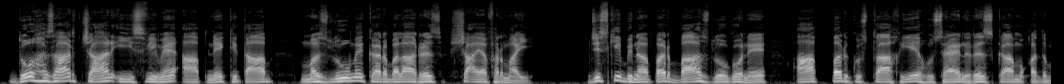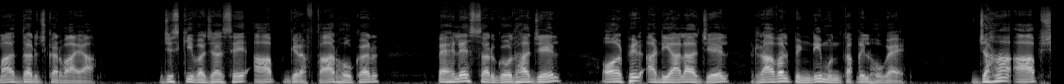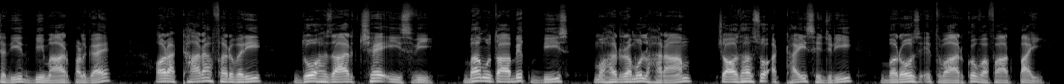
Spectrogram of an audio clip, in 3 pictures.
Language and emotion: Urdu, neutral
